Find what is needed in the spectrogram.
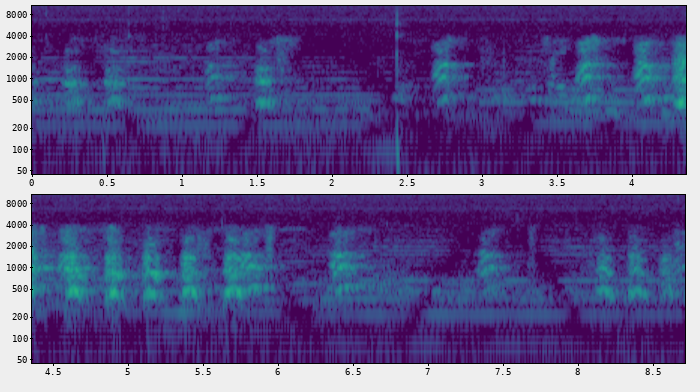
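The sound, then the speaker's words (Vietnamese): A dog barks in irregular bursts, with scattered single barks and then a quick run of sharp, tonal yaps in the middle before the barking tapers into a few more spaced calls. “Nó cũng cắn, cũng sủa. Cái tiếng sủa của nó cứ nhát gừng, đứng từ đằng xa cụp đôi mà sủa về phía bà Hào”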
